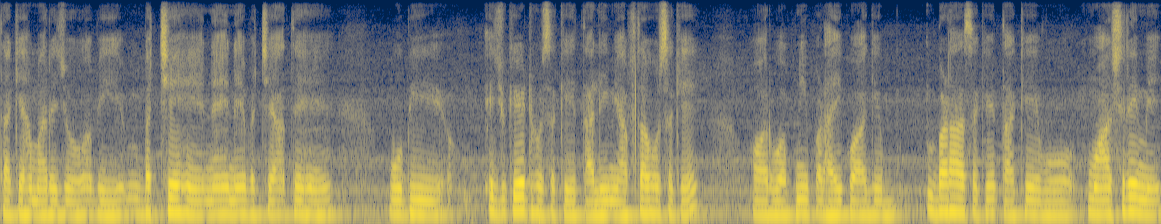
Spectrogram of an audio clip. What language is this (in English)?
Urdu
